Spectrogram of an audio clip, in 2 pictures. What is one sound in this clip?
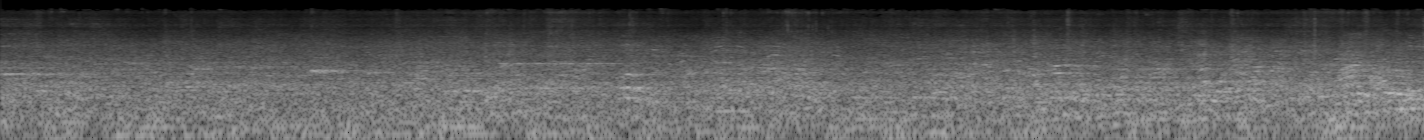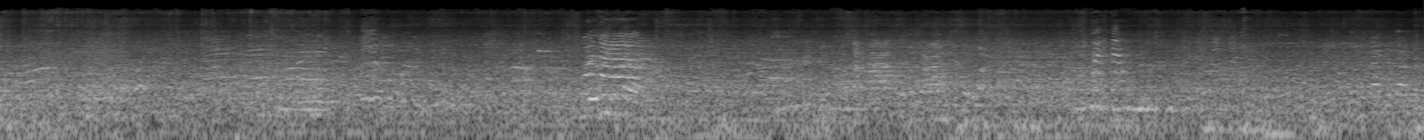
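Many people's voices murmur throughout a large, echoing indoor hall.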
